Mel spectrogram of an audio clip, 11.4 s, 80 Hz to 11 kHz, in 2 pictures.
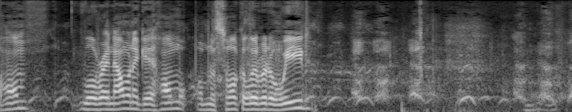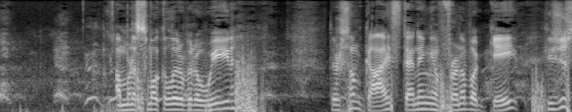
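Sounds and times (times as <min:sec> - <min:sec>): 
speech: 0:00.0 - 0:04.3, 0:06.8 - 0:08.4, 0:09.0 - 0:11.4
several dogs barking and yipping excitedly: 0:00.0 - 0:09.6, 0:10.2 - 0:11.4
dogs with high whining cries: 0:02.4 - 0:07.0.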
